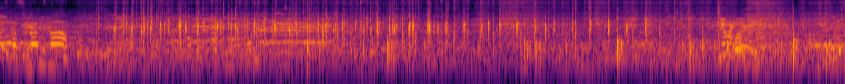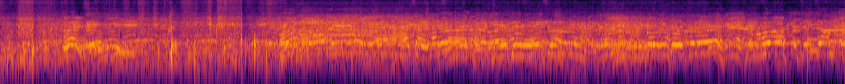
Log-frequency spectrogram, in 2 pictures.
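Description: Soft tennis point: a rapid run of sharp pops and claps for several seconds, a few louder single cracks of the rubber ball off the rackets, then many voices shouting and cheering once the point is won.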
